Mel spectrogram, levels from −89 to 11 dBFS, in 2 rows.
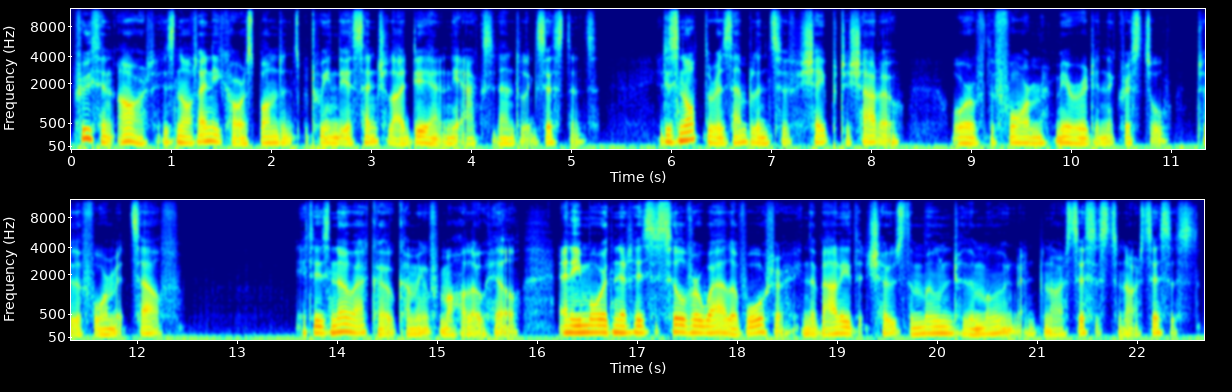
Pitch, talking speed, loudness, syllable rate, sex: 110 Hz, 185 wpm, -22 LUFS, 5.3 syllables/s, male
